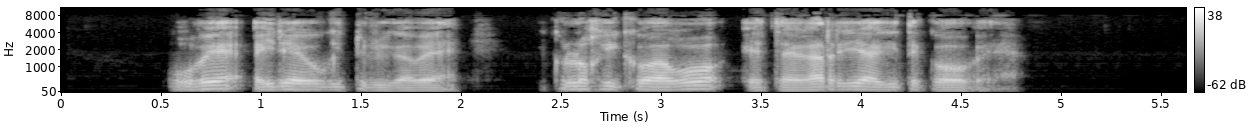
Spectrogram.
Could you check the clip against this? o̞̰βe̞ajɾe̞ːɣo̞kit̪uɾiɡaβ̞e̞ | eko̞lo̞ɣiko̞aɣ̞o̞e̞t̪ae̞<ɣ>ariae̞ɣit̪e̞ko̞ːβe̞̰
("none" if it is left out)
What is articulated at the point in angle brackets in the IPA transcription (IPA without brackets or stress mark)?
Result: ɣ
